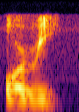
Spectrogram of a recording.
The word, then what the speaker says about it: Ori: Okay, one of the consciousness that were created was called Ori, which is spelled O-R-I, Ori.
